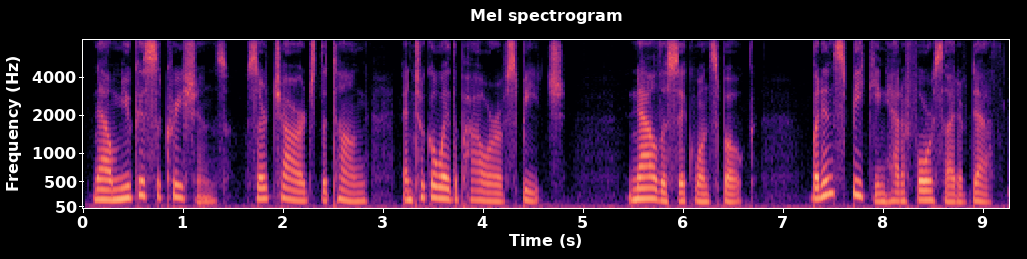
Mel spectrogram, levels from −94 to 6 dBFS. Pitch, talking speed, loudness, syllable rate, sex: 175 Hz, 170 wpm, -20 LUFS, 5.3 syllables/s, female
